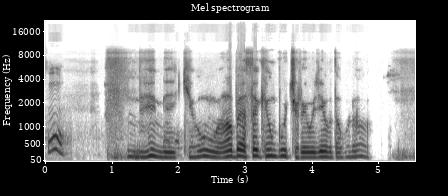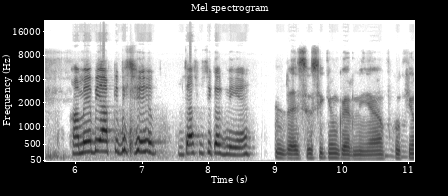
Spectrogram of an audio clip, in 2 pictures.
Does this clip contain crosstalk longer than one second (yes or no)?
no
